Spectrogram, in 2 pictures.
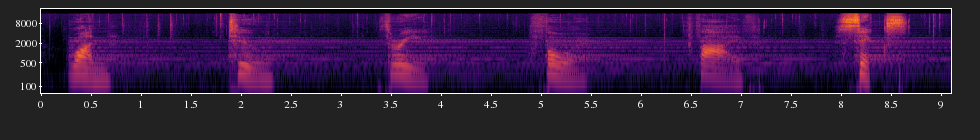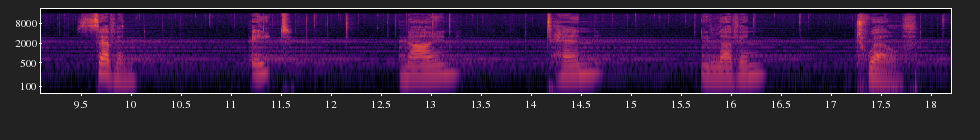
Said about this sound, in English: Right as their eyes finally closed, the grandfather clock in their home began to chime.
